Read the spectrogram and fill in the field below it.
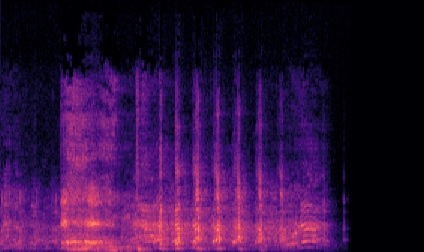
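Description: A man sings through a microphone.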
